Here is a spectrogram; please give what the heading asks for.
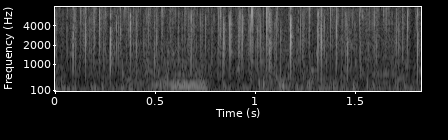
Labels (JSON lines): {"label": "biophony, cascading saw", "recorder": "SoundTrap 600 or HydroMoth"}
